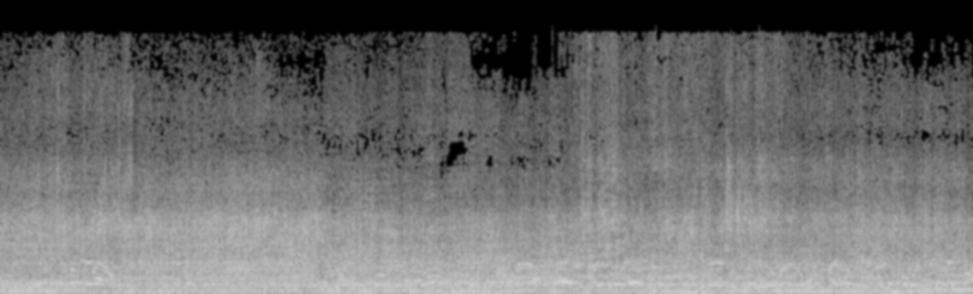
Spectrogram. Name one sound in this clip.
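Race car engines roar steadily around a dirt track outdoors.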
